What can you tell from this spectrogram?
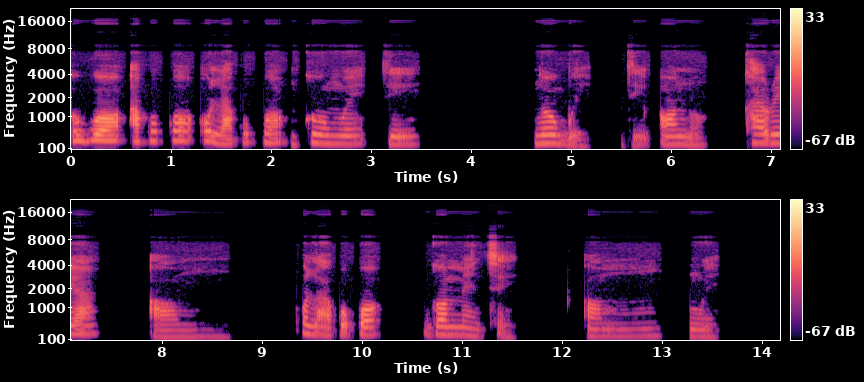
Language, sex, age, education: Igbo, female, 15-29, tertiary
